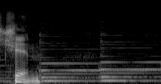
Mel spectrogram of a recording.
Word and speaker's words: Chin: It's not Chan, it's Chin.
